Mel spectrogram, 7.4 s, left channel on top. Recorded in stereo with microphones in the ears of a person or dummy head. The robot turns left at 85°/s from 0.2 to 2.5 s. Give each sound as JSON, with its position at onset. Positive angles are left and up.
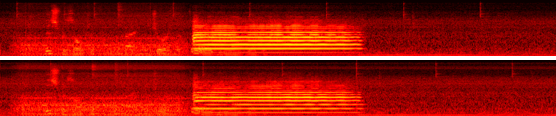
{"t": 0.6, "sound": "a man speaking", "azimuth_deg": -140, "distance_m": 1.1}
{"t": 2.6, "sound": "a trumpet", "side_deg": 35, "distance_m": 1.1}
